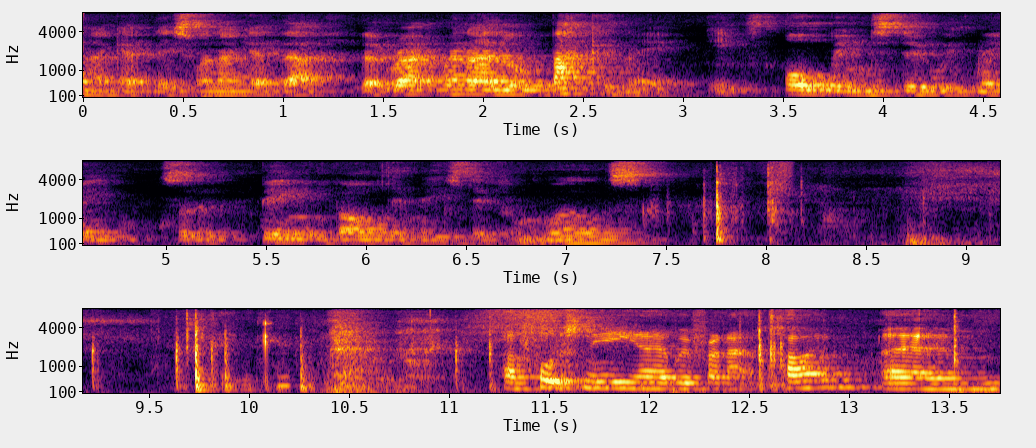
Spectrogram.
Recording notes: Recorded at the Darkside of Brighton Book Festival held at The Old Ship Hotel in Brighton, on 28th October 2023.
